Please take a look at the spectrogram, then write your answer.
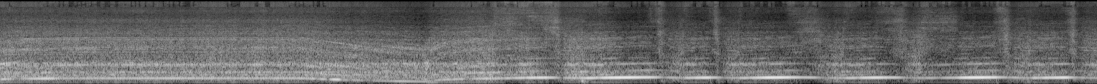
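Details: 1984 Hoover Powerglide S4256 vacuum, first power-up after reassembly; motor had significant problems that calmed with lubrication, rotation and heat. Motor winds down, then spins back up to a steady, even hum with some surging hiss; runs smoothly after the rebuild.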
